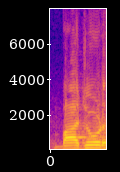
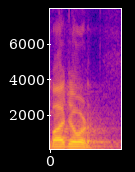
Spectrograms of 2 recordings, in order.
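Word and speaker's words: باجوڑ: बाजोड़ से। बाजड़ का जिसको बाजवड़ कहते हैं। असल प्रोनाउंसिएशन यह है बाजवड़।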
